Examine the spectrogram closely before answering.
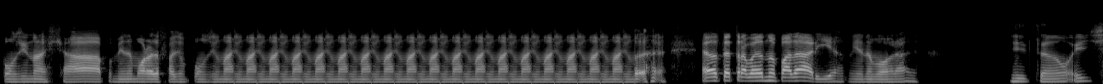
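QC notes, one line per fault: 2.34–6.35 s, broken-record loop: a 0.23 s fragment of the speech repeats exactly, back to back, 18 times, so the sound stutters in a rigid mechanical rhythm for about four seconds before normal speech resumes, and whatever should have been said there is gone. The likely cause is a stalled player or stream resending its last held buffer. On a spectrogram or waveform, an identical block tiles at a fixed 0.23 s period.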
